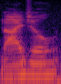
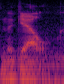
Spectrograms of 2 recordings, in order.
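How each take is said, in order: First: The name is said as 'Nigel'. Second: The name is said as 'Nagel'. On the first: The speaker calls it right. "It's Nigel" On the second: The speaker calls it wrong. "They were pronounced Nagel"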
